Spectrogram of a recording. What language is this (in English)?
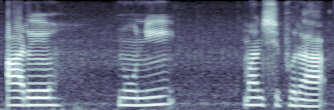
Bodo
